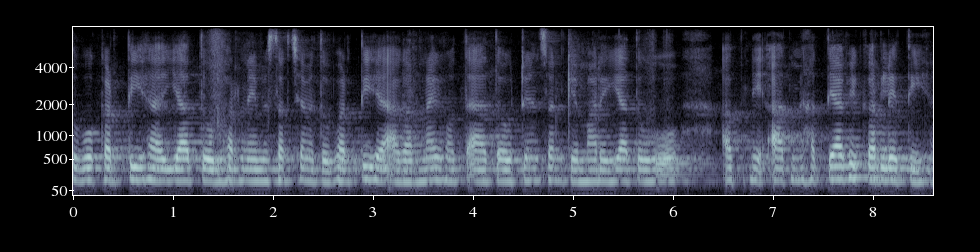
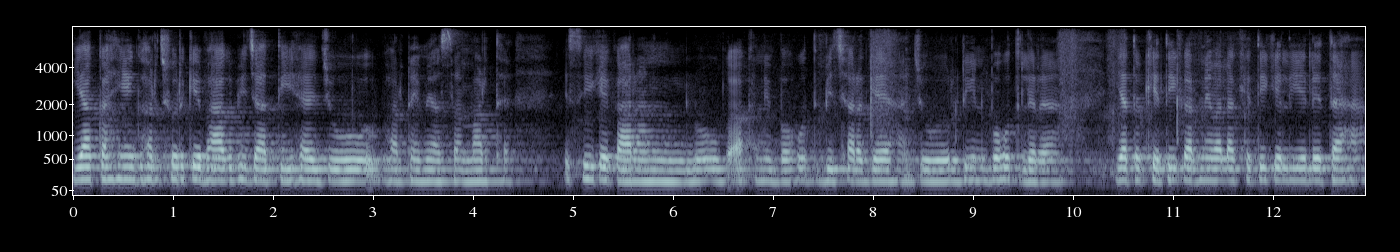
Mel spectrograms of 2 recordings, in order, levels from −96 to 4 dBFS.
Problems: none marked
